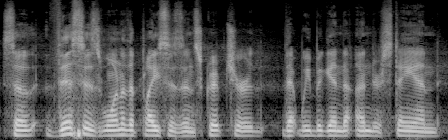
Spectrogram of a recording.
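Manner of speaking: normal talking voice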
